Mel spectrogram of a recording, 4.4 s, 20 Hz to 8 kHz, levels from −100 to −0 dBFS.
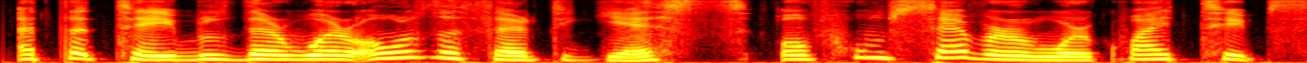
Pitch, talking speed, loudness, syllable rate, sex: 210 Hz, 205 wpm, -17 LUFS, 5.8 syllables/s, female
